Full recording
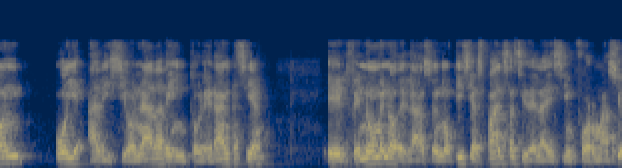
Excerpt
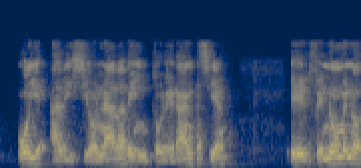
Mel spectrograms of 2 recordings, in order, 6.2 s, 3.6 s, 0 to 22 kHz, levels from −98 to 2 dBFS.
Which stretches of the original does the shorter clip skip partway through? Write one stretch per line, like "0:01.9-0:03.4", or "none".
none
